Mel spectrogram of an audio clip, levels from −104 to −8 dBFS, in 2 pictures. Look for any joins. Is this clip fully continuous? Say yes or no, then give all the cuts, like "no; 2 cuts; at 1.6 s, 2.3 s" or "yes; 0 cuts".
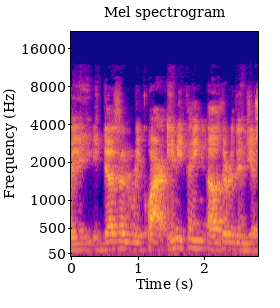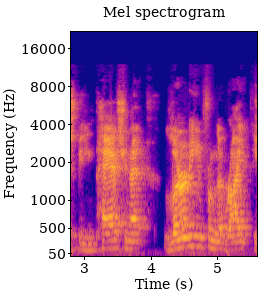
yes; 0 cuts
